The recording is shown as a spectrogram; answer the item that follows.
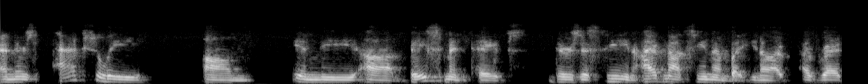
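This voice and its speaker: A man with an unremarkable speaking voice and an American accent talks at a fairly slow pace and a medium pitch, with ordinary pitch variation and very even loudness. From US West Coast, Los Angeles. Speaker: private investigator, former reporter. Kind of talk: interview. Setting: phone call.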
